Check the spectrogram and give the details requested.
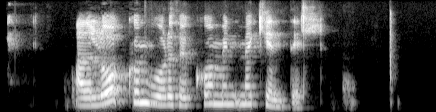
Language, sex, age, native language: Icelandic, female, 30-39, Icelandic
